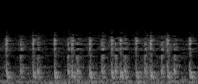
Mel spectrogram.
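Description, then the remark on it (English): Rapid mechanical clicking of a real telegraph set's key tapping out a Morse code message reading "Kellogg's Rice Krispies, snap, crackle, pop", short and slightly longer taps in an uneven rhythm, fairly loud and alone with no voices. “A real honest-to-goodness telegraph set.”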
